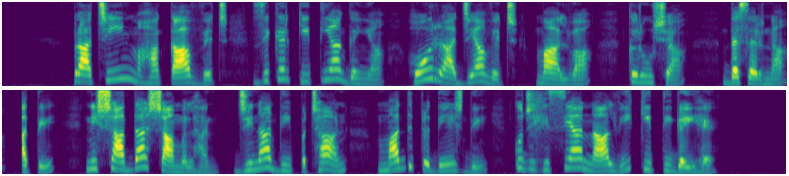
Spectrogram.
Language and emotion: Punjabi, neutral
